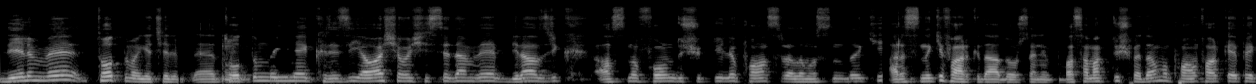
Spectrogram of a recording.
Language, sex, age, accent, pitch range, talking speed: Turkish, male, 30-49, native, 125-155 Hz, 140 wpm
